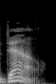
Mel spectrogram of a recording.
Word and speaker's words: Dao: the logos is the Dao simply stated the Dao pronounced da is the creative conscious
